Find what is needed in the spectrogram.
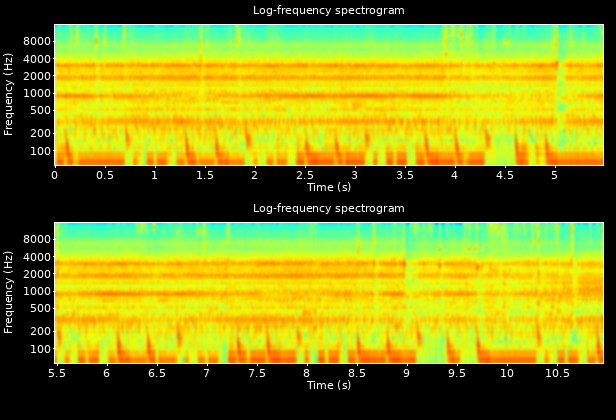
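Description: Hydraulic press running with a steady whine as its ram bears down on a broken snow globe and its figurine house base, with small crackles and clicks of the material giving way and a sharper crack about five seconds in.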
